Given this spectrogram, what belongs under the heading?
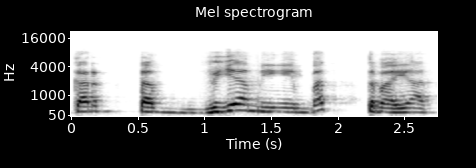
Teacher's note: This is also doubling here. Usually when we have these samyukta aksharas like this, the dvitvam is heard very, very clearly and distinctly.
